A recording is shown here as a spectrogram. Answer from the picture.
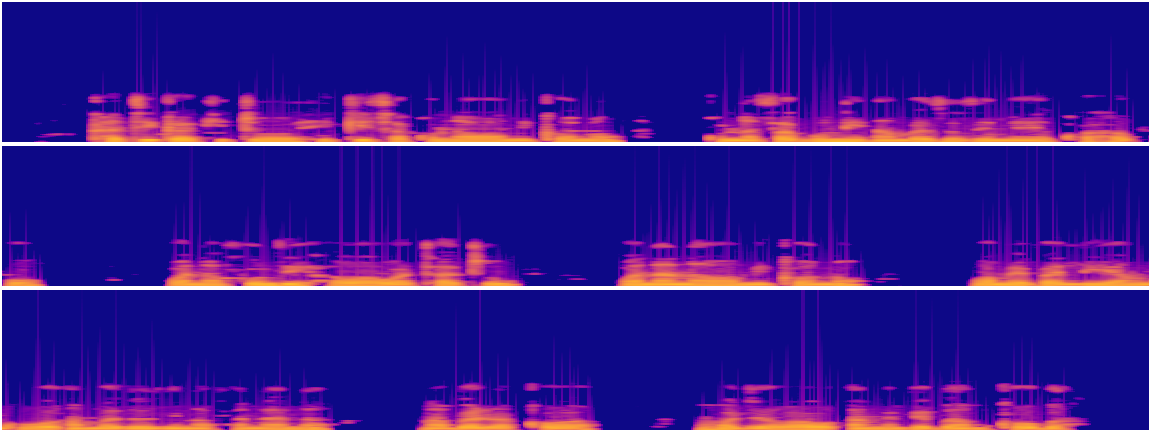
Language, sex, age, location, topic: Swahili, female, 25-35, Kisumu, health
